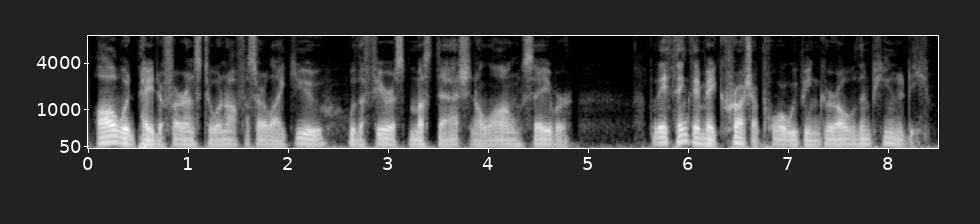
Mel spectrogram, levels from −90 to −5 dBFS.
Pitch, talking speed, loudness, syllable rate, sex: 90 Hz, 205 wpm, -20 LUFS, 5.6 syllables/s, male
